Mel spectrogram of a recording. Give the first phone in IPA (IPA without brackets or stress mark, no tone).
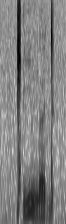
ǁ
